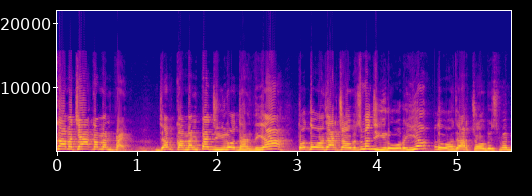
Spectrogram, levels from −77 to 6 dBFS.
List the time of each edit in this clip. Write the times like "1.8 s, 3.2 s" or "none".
4.7 s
